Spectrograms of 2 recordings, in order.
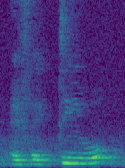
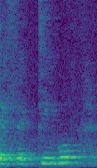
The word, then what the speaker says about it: efectivo: I pronounce it as if it were a B, the B grande. So, efectivo, elegante.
